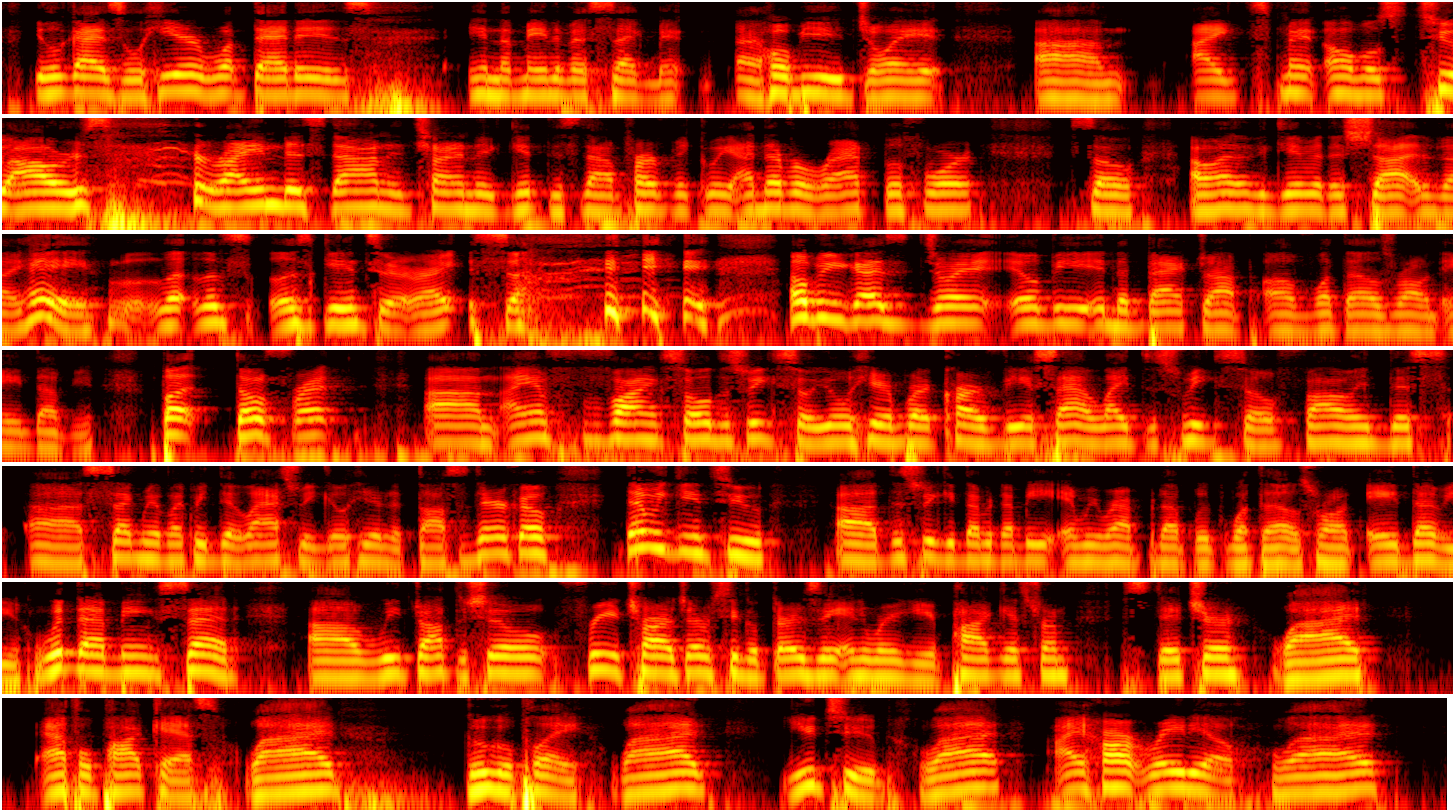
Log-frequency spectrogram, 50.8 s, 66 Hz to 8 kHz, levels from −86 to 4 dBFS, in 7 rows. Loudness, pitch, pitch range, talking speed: -26 LUFS, 150 Hz, 135-165 Hz, 195 wpm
